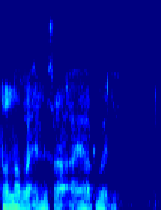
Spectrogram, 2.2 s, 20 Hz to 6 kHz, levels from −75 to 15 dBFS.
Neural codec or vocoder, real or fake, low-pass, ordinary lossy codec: vocoder, 22.05 kHz, 80 mel bands, HiFi-GAN; fake; 5.4 kHz; AAC, 48 kbps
